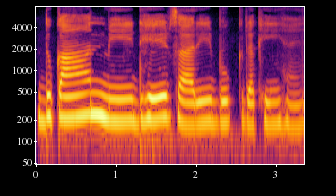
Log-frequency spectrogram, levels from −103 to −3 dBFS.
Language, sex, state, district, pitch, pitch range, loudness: Hindi, female, Uttar Pradesh, Lucknow, 195 Hz, 180-215 Hz, -14 LUFS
